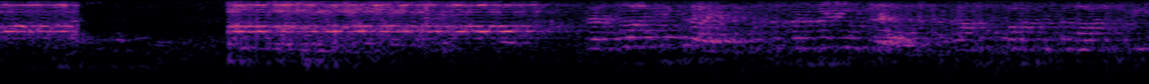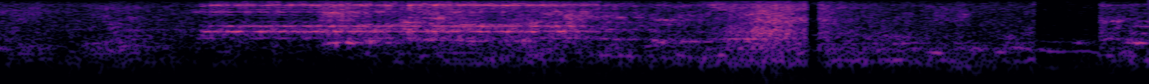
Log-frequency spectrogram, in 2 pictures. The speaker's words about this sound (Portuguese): Hoje esse telefone tá tocando muito hoje.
